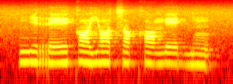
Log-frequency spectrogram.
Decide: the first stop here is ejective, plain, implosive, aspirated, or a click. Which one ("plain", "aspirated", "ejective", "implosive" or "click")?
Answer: plain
